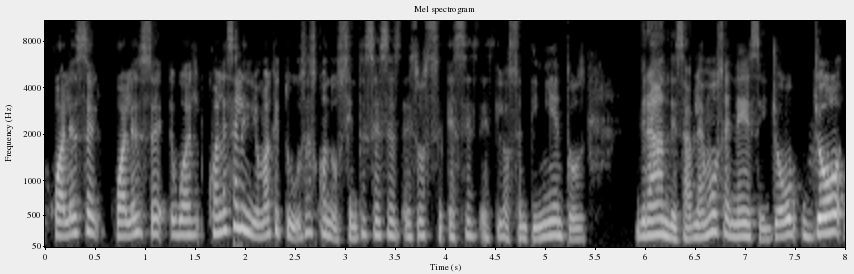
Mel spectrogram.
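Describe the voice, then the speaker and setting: A middle-aged woman, a psychologist and podcast guest, talking casually and often restarting and repeating her words. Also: medium pitch. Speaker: guest, clinical psychologist and parenting expert.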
